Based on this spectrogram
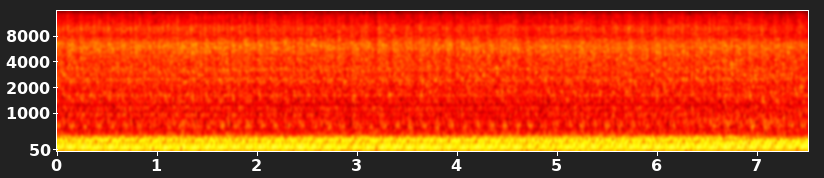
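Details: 1963 Chevy C10 355ci small block (350 .030 over), reportedly low miles, long-stored, second-ever start; temp gauge not reading: loud, deep idle burble with open exhaust, even firing pulses, no misses or knocks. Normal idle.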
